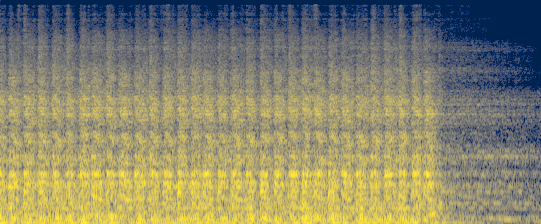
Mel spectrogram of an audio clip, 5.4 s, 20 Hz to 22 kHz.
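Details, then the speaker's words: 1980 Dodge W200 truck after restoration, first start, carburetor dry and fuel pump still priming: even, brisk cranking about four seconds without catching; no start from fuel starvation, fuel later poured into carburetor bowls. "It's going to take a while to pump up, I think. I'm going to have to put some gas in the carburetor."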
